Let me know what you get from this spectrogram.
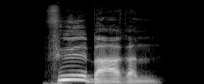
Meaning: strong dative masculine/neuter singular of fühlbar
- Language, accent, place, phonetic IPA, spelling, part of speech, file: German, Germany, Berlin, [ˈfyːlbaːʁəm], fühlbarem, adjective, De-fühlbarem.ogg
